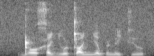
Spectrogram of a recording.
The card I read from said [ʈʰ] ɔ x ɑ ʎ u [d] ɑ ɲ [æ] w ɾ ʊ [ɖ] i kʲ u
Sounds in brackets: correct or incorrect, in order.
incorrect, incorrect, correct, incorrect

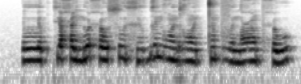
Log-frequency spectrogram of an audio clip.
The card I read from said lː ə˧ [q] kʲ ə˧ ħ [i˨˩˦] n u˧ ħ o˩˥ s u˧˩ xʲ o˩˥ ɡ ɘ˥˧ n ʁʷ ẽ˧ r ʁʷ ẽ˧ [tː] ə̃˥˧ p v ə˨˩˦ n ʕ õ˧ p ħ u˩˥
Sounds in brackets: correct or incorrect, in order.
incorrect, correct, correct

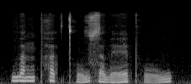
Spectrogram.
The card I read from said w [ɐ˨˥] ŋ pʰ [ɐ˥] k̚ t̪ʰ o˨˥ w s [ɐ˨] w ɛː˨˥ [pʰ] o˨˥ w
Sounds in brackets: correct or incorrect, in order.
incorrect, correct, correct, correct

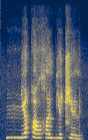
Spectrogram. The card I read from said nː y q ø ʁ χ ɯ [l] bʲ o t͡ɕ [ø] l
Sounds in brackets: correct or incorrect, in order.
correct, correct

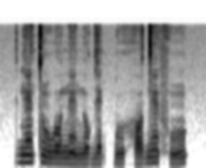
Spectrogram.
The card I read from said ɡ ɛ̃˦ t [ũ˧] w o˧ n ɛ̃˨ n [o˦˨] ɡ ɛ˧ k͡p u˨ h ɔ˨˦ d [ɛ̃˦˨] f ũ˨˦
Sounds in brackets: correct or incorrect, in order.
correct, incorrect, correct

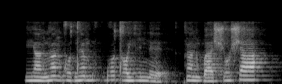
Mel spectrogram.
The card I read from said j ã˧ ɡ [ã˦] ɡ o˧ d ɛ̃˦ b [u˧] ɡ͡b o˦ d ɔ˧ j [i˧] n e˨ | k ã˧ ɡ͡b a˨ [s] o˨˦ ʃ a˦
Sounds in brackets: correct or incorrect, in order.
correct, incorrect, correct, incorrect

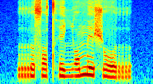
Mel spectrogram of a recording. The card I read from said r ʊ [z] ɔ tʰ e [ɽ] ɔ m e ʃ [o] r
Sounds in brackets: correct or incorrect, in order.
incorrect, incorrect, correct

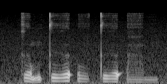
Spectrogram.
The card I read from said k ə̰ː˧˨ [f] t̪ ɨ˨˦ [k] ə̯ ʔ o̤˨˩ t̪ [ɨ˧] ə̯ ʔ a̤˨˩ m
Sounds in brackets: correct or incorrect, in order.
incorrect, incorrect, correct

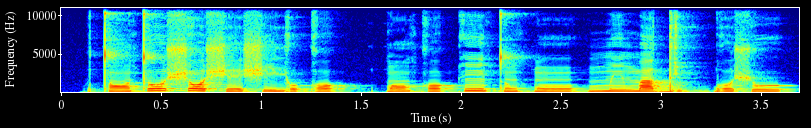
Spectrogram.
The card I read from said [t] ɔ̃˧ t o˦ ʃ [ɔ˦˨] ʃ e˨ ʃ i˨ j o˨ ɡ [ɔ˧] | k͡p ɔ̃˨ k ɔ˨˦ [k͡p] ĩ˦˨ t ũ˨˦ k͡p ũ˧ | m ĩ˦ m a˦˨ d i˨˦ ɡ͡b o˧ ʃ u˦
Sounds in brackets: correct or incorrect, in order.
correct, correct, correct, incorrect

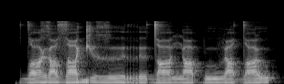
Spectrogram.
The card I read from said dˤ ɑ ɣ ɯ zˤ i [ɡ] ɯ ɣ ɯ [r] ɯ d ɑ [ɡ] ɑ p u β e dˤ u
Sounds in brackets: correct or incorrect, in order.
incorrect, correct, incorrect

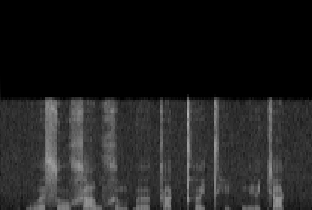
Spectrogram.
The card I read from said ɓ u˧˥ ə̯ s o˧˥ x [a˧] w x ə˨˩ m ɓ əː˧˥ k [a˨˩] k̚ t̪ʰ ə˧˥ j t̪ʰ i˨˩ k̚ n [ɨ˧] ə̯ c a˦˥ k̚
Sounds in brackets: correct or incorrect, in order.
correct, correct, incorrect

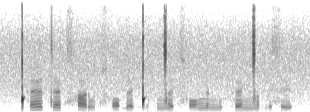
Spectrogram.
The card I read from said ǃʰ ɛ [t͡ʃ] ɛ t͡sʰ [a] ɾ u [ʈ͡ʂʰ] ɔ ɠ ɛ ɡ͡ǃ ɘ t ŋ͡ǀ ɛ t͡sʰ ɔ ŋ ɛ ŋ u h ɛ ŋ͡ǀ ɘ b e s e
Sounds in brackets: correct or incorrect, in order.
incorrect, correct, incorrect

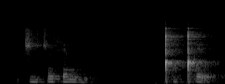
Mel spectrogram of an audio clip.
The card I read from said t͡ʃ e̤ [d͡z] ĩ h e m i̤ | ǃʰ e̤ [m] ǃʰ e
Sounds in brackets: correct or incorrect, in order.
incorrect, incorrect

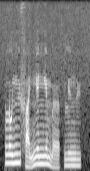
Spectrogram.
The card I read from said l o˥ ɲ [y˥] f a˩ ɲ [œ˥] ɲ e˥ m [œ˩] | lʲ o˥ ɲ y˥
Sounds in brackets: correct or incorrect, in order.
correct, incorrect, correct

